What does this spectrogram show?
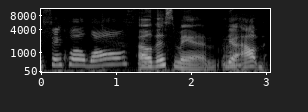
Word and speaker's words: Sinqua: Sinqua Walls. Sinqua Wall. How the fuck do you spell that?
